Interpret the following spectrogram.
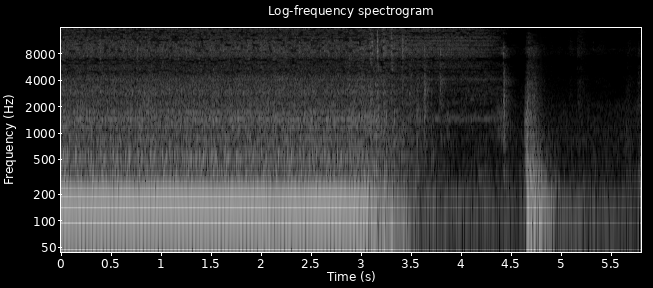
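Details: Petrol engine with P0401 code, EGR lifted via scan tool to create vacuum leak; steady, even idle for three seconds then shut off, no stumble despite open EGR port, pointing to a blocked EGR passage.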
